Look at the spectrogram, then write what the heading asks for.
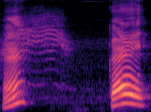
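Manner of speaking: loud startled call across the room; a loud questioning shout to the pets; sharp call. Real, not acted. Calling out to the pets.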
